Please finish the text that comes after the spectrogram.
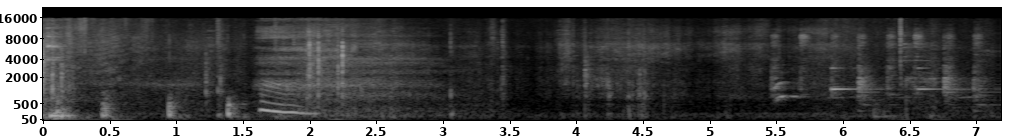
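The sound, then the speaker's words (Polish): A telephone rings in short, repeated electronic tones that emerge late, after a stretch of clattering knocks and a brief falling squeak, all over a steady background hiss. “Nieznośny sygnał. Gdzież jest ten jej telefon?”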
